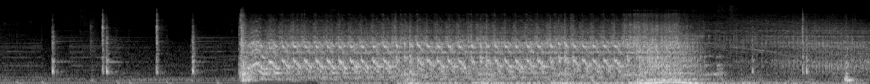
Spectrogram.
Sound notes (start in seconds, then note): 2.4 car engine struggling to start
